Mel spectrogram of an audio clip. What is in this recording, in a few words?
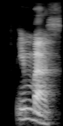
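"imbas", Malay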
